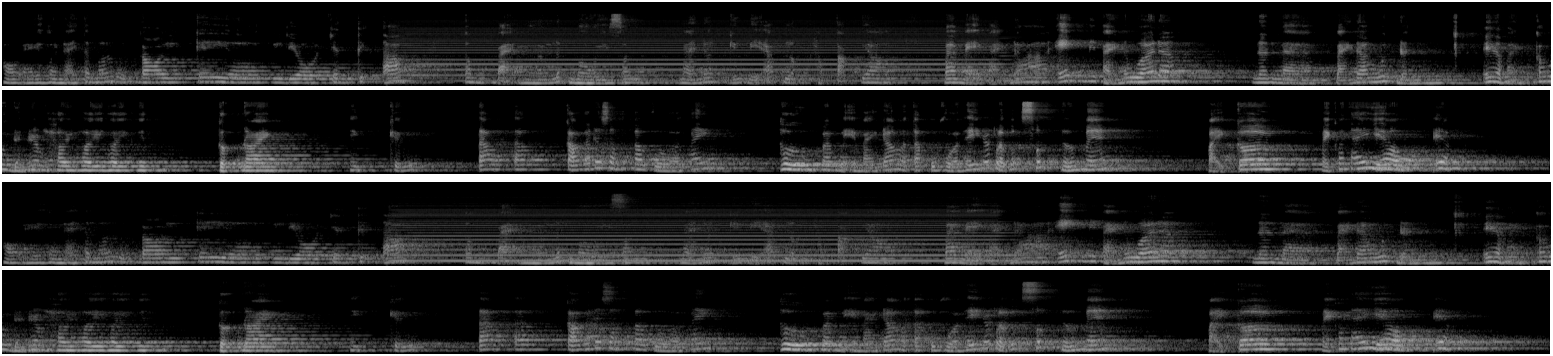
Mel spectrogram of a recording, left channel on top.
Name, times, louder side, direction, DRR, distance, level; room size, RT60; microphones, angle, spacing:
voice 1, 0.0-4.0 4.6-6.5 6.8-8.9 9.4-11.8 12.5-14.4 14.8-17.2 17.7-18.3 19.0-19.1 19.4-19.6 20.3-20.8 21.1-22.6 23.3-26.6 27.5-28.3 28.7-30.0, left 1 dB, 40° left, 6 dB, 1.4 m, -32 dB
sound 1, 3.8-10.0, right 4 dB, 5° left, 1.6 m, -40 dB
27.0 x 20.0 x 4.9 m, 2.9 s
head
